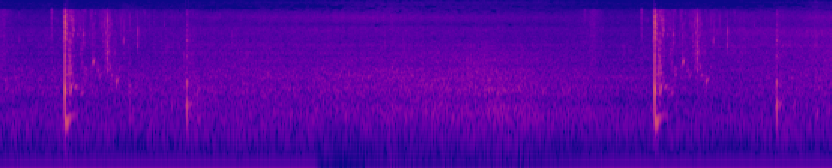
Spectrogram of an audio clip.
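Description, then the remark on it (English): Gentle cold water laps and washes steadily while a small tied-up wooden rowboat with a single wooden oar knocks and creaks, with two sharp hollow thumps a few seconds apart and softer taps after each. “the boat's all tied up and ready to go, Uncle Abe. Single wooden oar, snorkel, everything just like you wanted”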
